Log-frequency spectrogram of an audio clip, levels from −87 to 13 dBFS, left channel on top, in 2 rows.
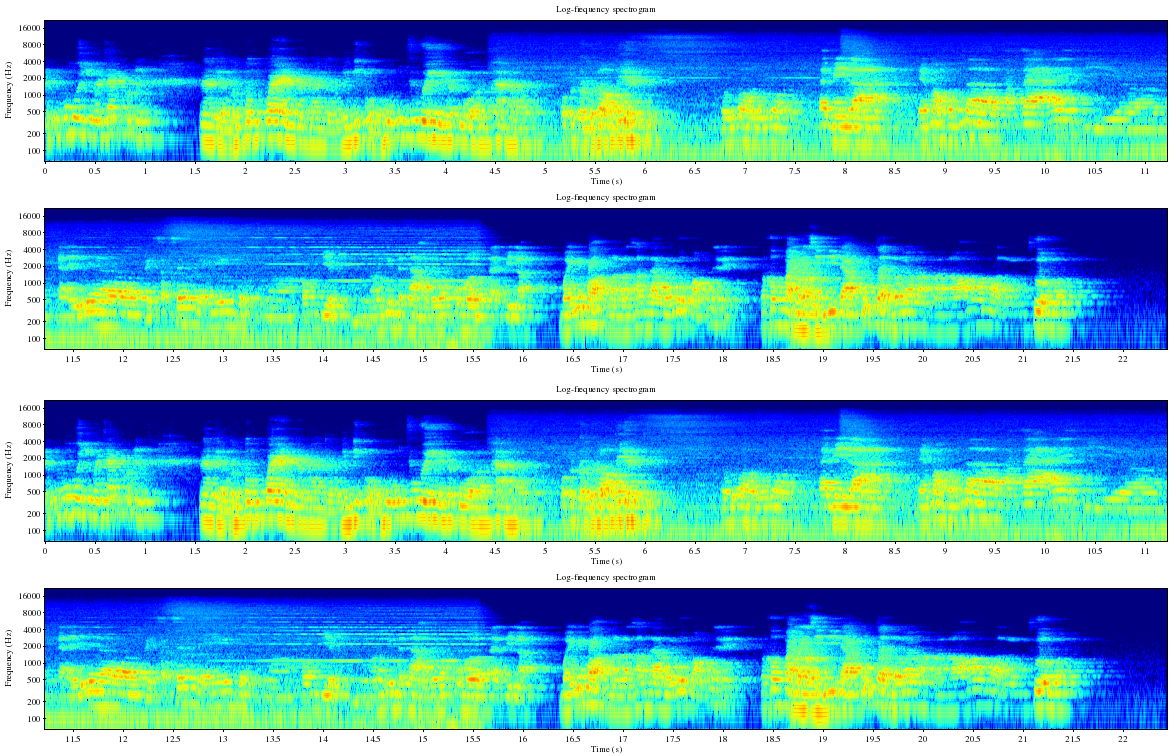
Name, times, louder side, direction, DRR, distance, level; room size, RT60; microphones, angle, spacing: voice 1, 0.0-6.1 18.7-19.0, right 1 dB, 65° right, -5 dB, 0.8 m, -22 dB
sound 1, 4.4-15.6, right 1 dB, 30° right, 0.6 m, -36 dB
voice 2, 5.3-5.9 6.8-7.5 7.7-8.4 8.7-16.0 16.4-18.1 18.4-21.4, left 1 dB, 20° left, -4 dB, 0.4 m, -21 dB
2.6 x 2.3 x 2.3 m, 0.86 s
head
